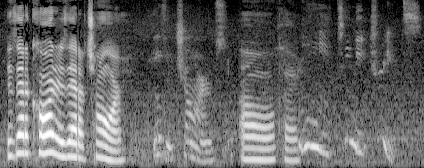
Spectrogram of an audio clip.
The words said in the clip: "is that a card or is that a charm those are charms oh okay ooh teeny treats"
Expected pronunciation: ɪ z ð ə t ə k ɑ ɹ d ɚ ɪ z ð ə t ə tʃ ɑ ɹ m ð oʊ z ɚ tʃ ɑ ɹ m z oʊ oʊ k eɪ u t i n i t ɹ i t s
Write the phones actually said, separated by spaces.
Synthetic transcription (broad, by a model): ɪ z ð ə t ə k ɑ ɹ d ɚ ɪ z ð ə t ə tʃ ɑ ɹ m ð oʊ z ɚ tʃ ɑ ɹ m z oʊ oʊ k eɪ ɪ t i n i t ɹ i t s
